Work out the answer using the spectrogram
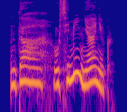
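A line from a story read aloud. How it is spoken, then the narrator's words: Guilty sigh. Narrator (Russian): вздохнула Марила, слушавшая этот разговор с довольно виноватым видом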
